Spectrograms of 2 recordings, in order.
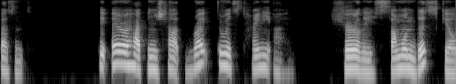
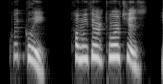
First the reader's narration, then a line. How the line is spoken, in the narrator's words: cried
